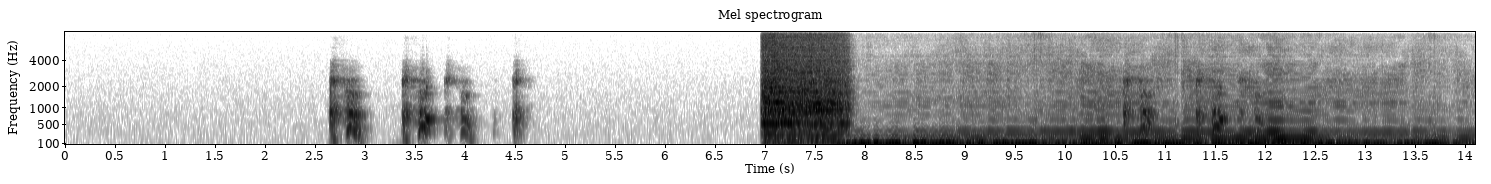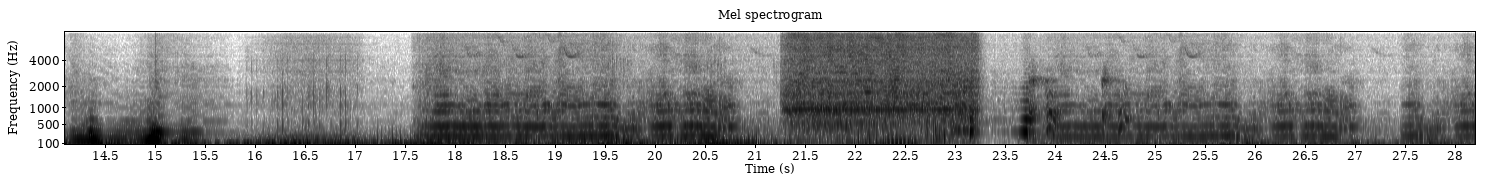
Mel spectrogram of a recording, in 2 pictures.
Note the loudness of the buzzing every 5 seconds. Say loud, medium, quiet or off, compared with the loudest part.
off, loud, loud, medium, medium, quiet.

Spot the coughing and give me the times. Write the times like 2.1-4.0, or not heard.
2.6-4.6, 10.6-12.0, 23.7-24.8.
